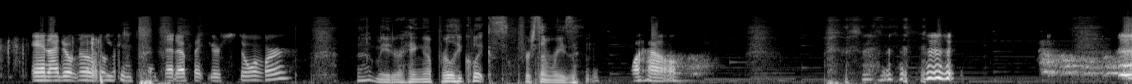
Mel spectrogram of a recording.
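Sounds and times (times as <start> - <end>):
speech: 0.3 - 7.7, 8.4 - 9.6, 11.2 - 11.3
laughter: 1.0 - 2.0, 8.2 - 9.6, 10.8 - 11.3
dog barking and yipping: 6.8 - 7.2, 10.4 - 11.3.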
